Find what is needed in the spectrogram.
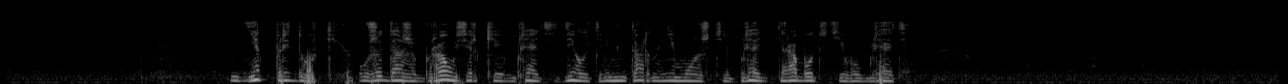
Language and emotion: Russian, angry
